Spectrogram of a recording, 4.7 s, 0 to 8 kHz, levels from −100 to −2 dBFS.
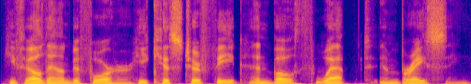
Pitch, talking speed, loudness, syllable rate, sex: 115 Hz, 165 wpm, -18 LUFS, 4.0 syllables/s, male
